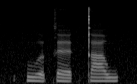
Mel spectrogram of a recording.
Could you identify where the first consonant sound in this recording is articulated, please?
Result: glottal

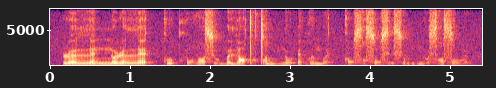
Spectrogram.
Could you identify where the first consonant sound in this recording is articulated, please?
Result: retroflex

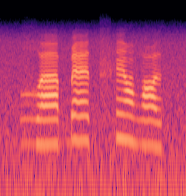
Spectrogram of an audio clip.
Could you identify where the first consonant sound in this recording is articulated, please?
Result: uvular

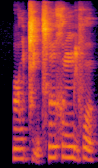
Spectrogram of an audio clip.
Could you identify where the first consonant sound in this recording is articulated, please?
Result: retroflex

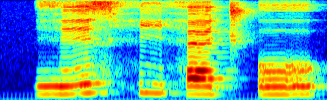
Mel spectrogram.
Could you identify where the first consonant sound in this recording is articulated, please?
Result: glottal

